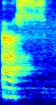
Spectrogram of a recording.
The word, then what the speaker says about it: haz: We couldn't leave it a C because then it would be pronounced ak, because C followed by nothing still makes the k sound. So in order to make it a s sound and save the sound of the word, hacer, we had to use a Z to spell it.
